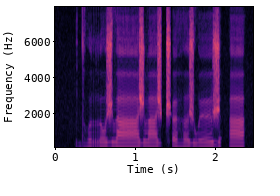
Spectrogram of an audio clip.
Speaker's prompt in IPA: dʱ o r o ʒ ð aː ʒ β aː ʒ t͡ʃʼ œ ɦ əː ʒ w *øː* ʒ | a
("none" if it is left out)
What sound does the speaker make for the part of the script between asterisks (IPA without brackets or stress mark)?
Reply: øː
